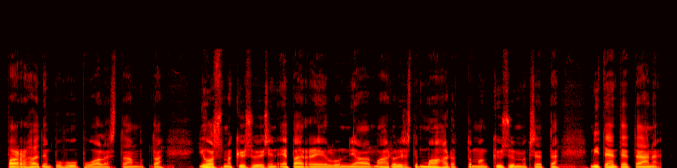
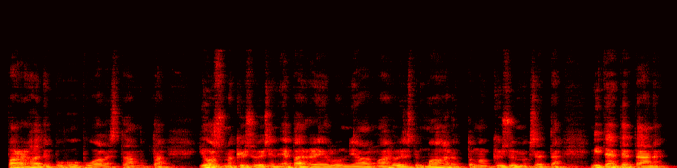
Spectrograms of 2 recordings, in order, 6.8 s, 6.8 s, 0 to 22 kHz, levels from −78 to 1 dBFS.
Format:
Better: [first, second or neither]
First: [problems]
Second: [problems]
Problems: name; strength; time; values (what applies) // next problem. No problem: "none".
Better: first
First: none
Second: off-mic speech; far // room echo; very slight; dies away in 0.2 s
